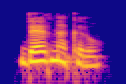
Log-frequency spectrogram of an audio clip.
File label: Don’t be late. - Urdu; Basic Greetings and Courtesy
